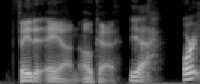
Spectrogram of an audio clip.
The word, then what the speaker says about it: FADEDAEON: So, how do you pronounce your stage name? Is it Faded Ion? It's Faded Aeon. Faded Aeon. Okay. Yeah. Or Eon, I guess.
